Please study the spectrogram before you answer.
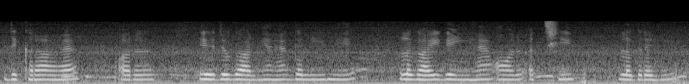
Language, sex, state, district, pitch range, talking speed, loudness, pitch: Hindi, female, Punjab, Pathankot, 220-230 Hz, 150 wpm, -16 LUFS, 220 Hz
